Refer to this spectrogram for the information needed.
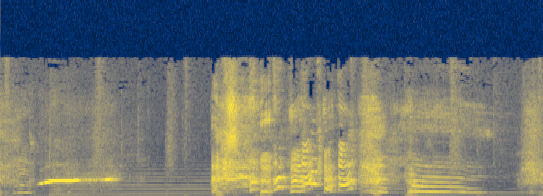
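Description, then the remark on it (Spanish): A short, mournful whistle with a drooping, falling pitch, accompanied by an earlier rising whistle and a burst of lively laughter in between. “es un silbido triste.”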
